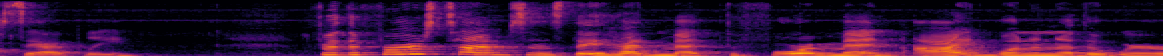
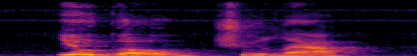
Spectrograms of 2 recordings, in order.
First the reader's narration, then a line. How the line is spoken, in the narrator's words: Quan Ming said firmly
